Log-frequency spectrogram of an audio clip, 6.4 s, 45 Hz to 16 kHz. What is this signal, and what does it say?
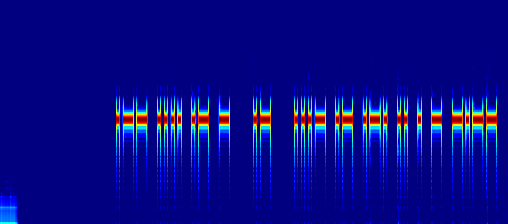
Morse code, heard as a keyed tone, about 28 wpm, 700 Hz. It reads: WHAT A VARIETY
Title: Sentences from Top 1000 Words - Review Part 4 - 28wpm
